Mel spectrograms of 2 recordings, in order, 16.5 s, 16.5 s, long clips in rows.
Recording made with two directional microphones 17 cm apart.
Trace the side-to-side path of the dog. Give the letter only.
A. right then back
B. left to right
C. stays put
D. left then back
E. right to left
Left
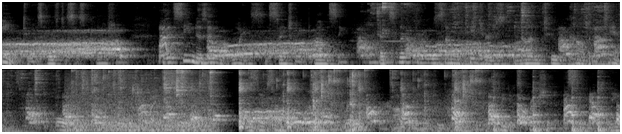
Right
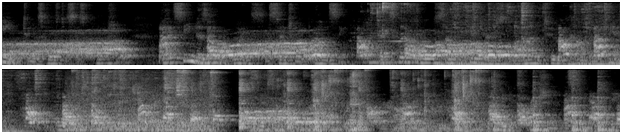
A.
